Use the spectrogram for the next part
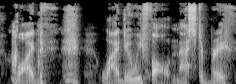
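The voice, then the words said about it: Imitates another person's voice, badly. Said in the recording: “your Michael Caine impression ... It's like the worst ... It's terrible.”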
